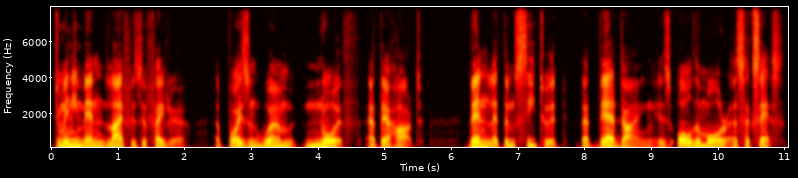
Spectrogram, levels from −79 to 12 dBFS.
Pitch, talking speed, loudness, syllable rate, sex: 135 Hz, 155 wpm, -18 LUFS, 3.9 syllables/s, male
